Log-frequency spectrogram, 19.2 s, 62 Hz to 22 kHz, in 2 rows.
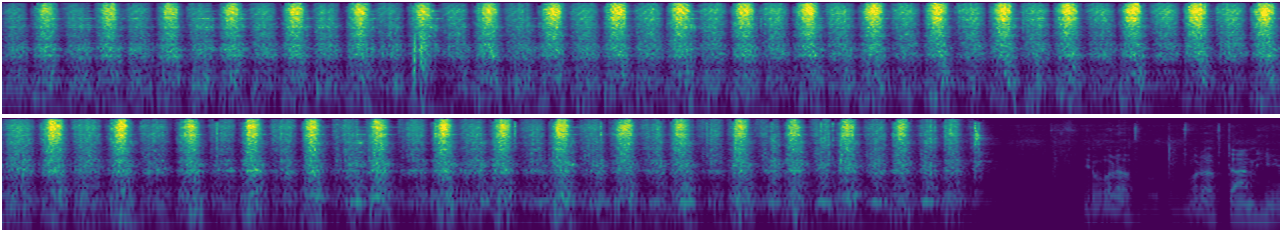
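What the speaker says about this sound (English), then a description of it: "So I've got this just 10-point handsaw," A 10-point handsaw cuts through wood for a new hammer handle in fast, even back-and-forth strokes, close and steady for about seventeen seconds before stopping, after which someone speaks.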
